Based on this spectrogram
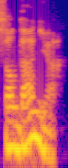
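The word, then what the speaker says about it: Saldaña: I didn't know that her last name was correctly pronounced Selena.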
